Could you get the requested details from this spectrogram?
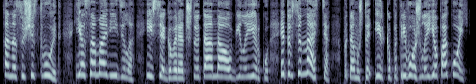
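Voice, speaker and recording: A woman voicing a panicky young woman who believes in ghosts, talking high, shrill and excitable in a dry reading. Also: moderate pace, dry recording.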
